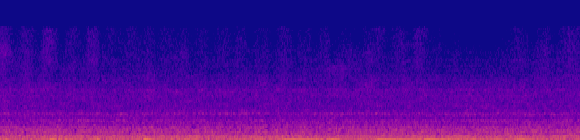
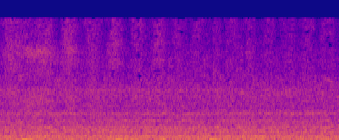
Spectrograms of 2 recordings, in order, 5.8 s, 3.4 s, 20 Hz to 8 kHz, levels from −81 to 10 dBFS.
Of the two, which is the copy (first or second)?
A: first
